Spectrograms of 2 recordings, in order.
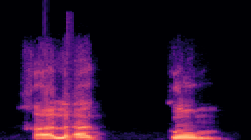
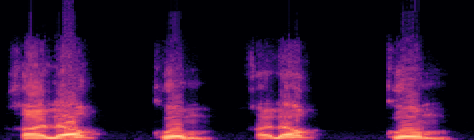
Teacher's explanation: فتذهب القاف هكذا خلقكم، كأنك نطقت لام كاف أسقطت القاف، أو إدغاما ناقصا فتسقط مخرج القاف وتبقي صفتها صفة الاستعلاء فيها · Shown in: second take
